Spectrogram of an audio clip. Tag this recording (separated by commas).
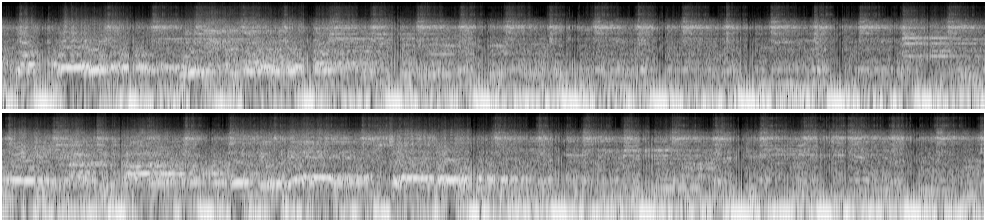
Speech, Music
